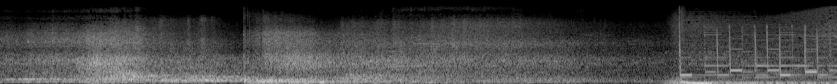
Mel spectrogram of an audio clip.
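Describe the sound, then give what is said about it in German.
A single loud, deep bang from a technical defect during a roller coaster test run at the Nürburgring leisure park hits near the end, after several seconds of steady roaring rumble like wind or rushing air, and plinking musical tones follow it. “September im neuen Freizeitpark am Nürburgring hatte es wegen eines technischen Defekts einen explosionsartigen Knall und 7 verletzte Arbeiter mit Ohrenschmerzen gegeben.”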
